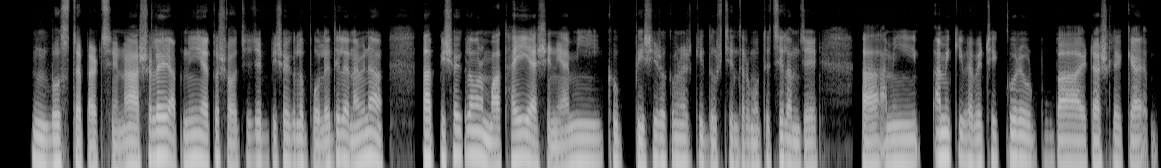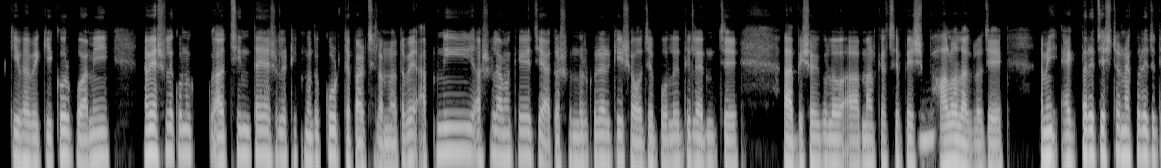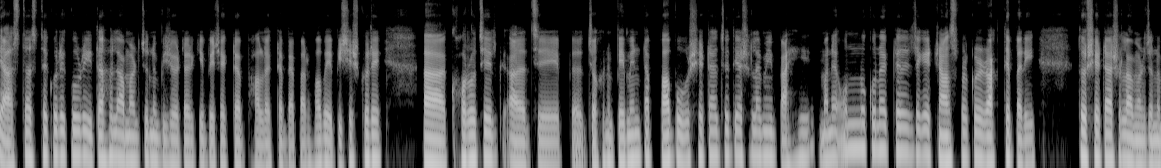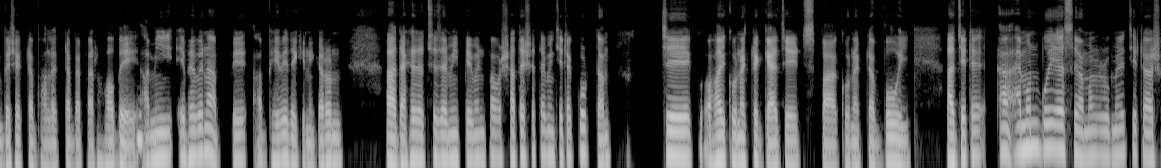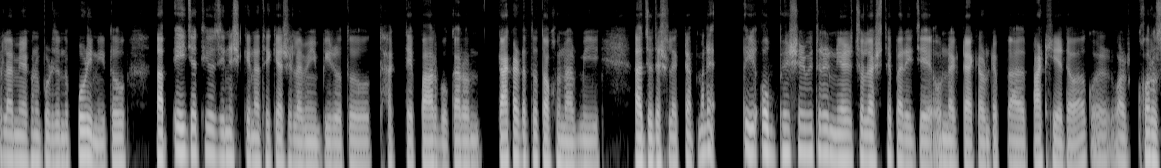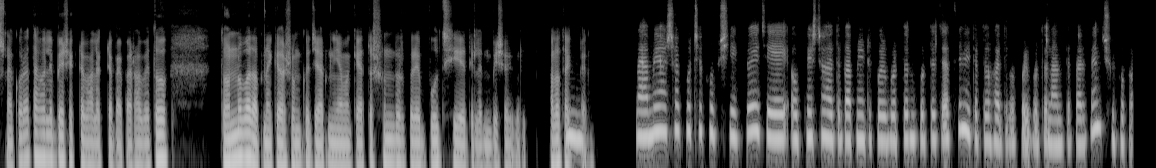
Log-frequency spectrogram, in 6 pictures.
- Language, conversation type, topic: Bengali, advice, ব্যয় বাড়তে থাকলে আমি কীভাবে সেটি নিয়ন্ত্রণ করতে পারি?
- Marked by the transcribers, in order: tapping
